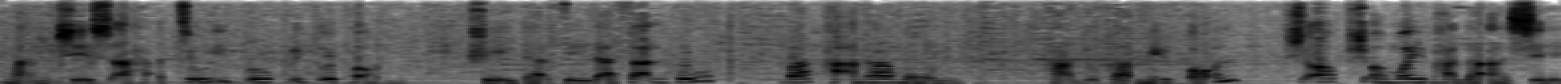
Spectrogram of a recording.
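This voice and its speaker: High-voiced woman narrating over music. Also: slow pace, low-quality recording. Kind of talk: scripted moral story narration. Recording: loud music behind the voice.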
